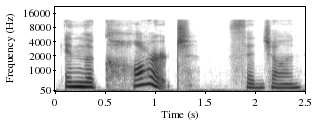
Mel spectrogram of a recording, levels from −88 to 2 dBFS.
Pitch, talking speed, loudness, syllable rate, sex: 215 Hz, 120 wpm, -16 LUFS, 2.6 syllables/s, female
